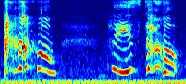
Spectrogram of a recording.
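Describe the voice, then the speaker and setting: A woman acting as an expressive young shop worker, the heroine's affectionate best friend, in an amateur radio drama. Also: extremely high pitch, drawn-out words, heavily acted, low-quality recording. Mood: terrified pleading. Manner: teasing, expressive.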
